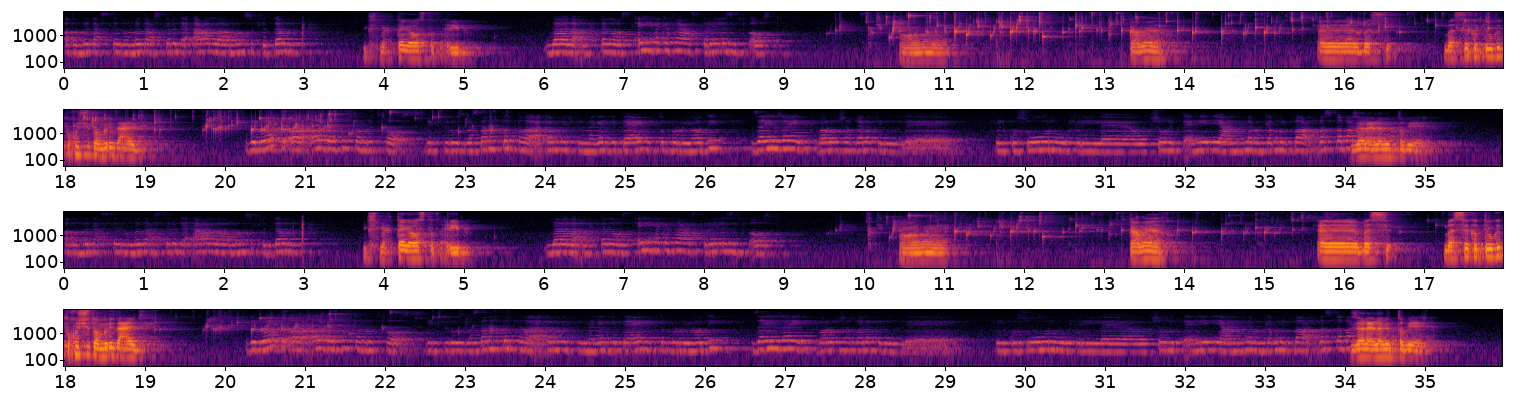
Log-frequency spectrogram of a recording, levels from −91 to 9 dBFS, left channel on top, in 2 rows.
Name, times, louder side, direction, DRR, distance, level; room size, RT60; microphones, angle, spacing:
voice 1, 0.0-2.9 6.0-8.8 15.9-16.3 17.5-17.7 20.2-26.2 26.6-29.1 29.6-34.8, left 2 dB, 30° left, 1.2 m, -35 dB
voice 2, 3.7-5.1 10.4-11.1 13.3-13.9 15.7-16.5 17.3-19.1 34.1-35.1, right 5 dB, 60° right, 0.3 m, -19 dB
Raindrop, 9.5-9.8 10.0-22.1 22.4-23.4 23.8-23.9, left 8 dB, 80° left, 0.5 m, -34 dB
13.5 x 13.0 x 3.3 m
head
